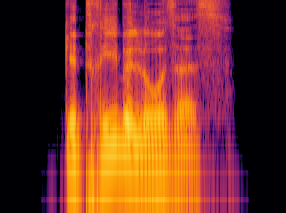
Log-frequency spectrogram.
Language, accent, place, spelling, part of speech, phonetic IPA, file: German, Germany, Berlin, getriebeloses, adjective, [ɡəˈtʁiːbəloːzəs], De-getriebeloses.ogg
- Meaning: strong/mixed nominative/accusative neuter singular of getriebelos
